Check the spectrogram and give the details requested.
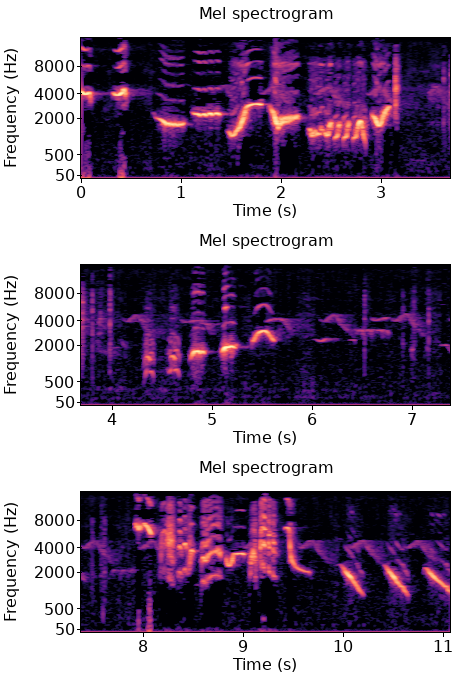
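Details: Female White-rumped shama in full song: quick runs of fluty, rising and falling whistles, a quiet pause with soft notes, then a loud burst of harsh high notes and clear descending whistles.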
